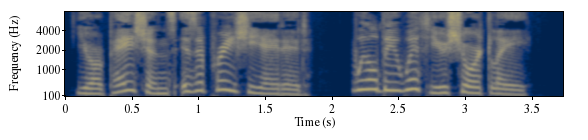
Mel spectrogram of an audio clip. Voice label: Telephone prompt: Your patience is appreciated we will be with you shortly, Recorded Voice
